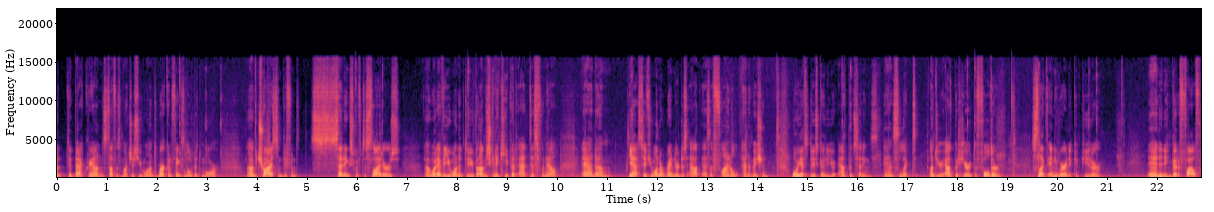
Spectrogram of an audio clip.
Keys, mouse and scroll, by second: 1.2 click, 4.0-8.4 drag, 8.6 scroll down 1, 9.7 scroll up 1, 18.3 click.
